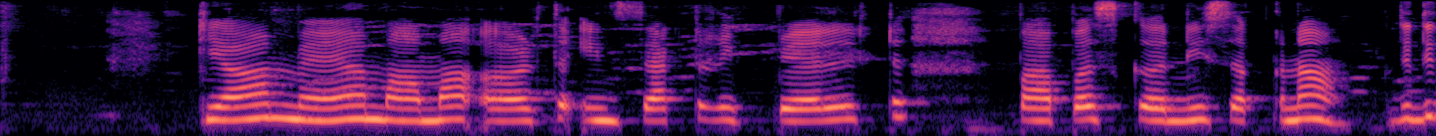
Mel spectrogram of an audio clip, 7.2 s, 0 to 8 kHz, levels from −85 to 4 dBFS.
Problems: constant background noise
